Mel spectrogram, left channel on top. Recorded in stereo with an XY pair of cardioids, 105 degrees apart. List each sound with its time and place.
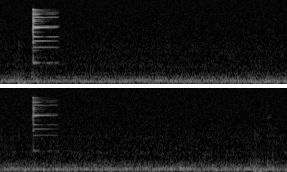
0.3 s a chime: 65° left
